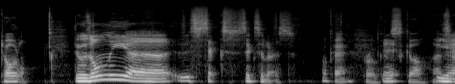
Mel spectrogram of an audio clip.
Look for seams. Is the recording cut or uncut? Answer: cut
